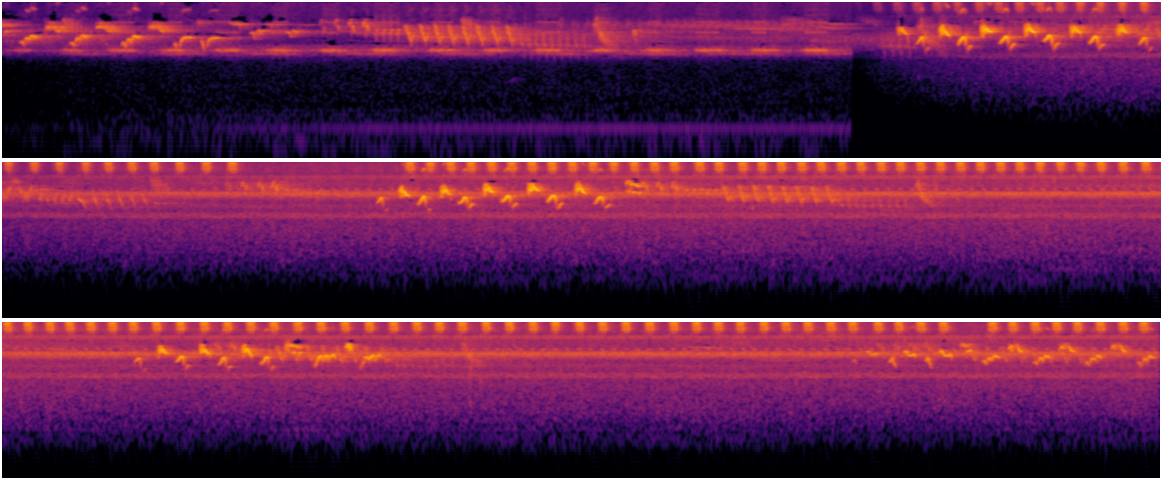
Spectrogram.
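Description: Outdoor nature ambience: birds singing in repeated short bursts of quick, downward-sliding notes over a steady chorus of insects. For the first seven seconds a rapid pulsing high call sits over a low hum, then the ambience changes abruptly to a louder insect chorus with hiss.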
